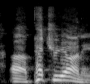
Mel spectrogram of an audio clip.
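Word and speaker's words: Petrignani: Okay, Petriani is how we say it in the business, but we call him.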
